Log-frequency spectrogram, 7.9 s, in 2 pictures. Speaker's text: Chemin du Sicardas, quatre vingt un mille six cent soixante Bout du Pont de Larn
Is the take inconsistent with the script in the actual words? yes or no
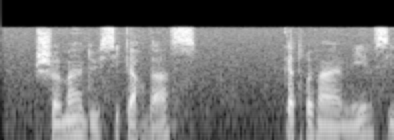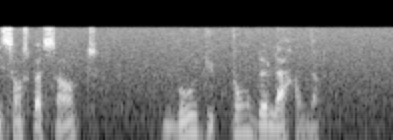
no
